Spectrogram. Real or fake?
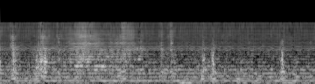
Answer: fake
